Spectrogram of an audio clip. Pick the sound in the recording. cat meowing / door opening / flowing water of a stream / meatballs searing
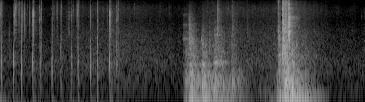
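door opening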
